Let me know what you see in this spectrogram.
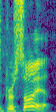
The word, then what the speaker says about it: Brossoit: Yeah, Brossoit and Brassoyet, if you're one of those people who pronounce Detroit in an annoying way. So, yeah, he had Brassoyet behind him, and I asked the fucking guy, and he said his name is Brassoyet.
